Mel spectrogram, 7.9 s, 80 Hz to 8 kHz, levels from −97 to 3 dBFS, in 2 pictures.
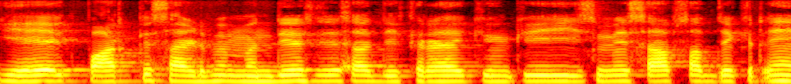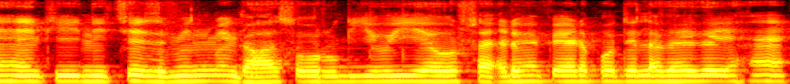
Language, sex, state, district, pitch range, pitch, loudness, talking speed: Hindi, female, Rajasthan, Bikaner, 150-155 Hz, 155 Hz, -17 LUFS, 265 wpm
